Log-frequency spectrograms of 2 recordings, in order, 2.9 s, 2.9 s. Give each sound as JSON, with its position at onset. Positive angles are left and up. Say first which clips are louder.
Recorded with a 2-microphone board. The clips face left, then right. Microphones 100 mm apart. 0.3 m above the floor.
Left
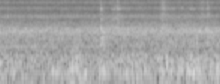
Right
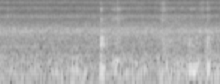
{"t": 1.3, "sound": "a squeak", "louder": "right 10 dB", "side_deg": -60, "distance_m": 0.6}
